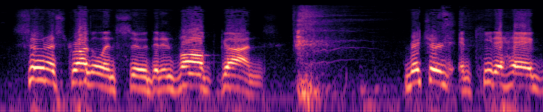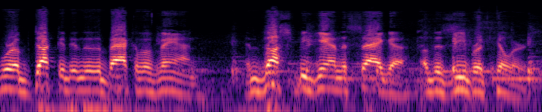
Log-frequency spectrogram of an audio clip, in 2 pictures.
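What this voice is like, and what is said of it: Wisconsin accent, flat vowels. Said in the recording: “he's from your hometown, if you can hear in his accent ... Is he from Wisconsin? ... He's like saga. ... The saga. Like how you say bagel.”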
